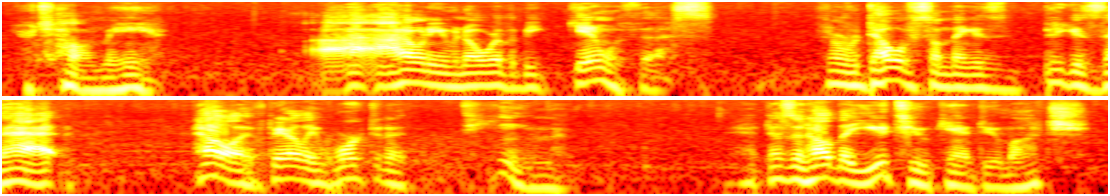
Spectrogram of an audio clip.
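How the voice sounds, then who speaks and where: Man voicing a flustered low-voiced young hero. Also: lively intonation, normal speed, slight background noise, natural voice. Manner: babbling, flustered. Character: anxious self-composed spark hero, a blaster-armed blue boy.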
